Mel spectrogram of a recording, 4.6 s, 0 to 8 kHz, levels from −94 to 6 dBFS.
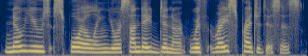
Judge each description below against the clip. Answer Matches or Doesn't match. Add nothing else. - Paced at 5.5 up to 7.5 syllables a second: Doesn't match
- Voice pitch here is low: Doesn't match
